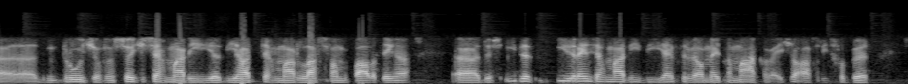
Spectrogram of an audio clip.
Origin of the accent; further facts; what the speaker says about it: Netherlands; Ik kom gewoon uit Nederland. Ik ben daar geboren en getogen.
